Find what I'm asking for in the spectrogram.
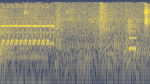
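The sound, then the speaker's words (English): A telephone rings with a faint, steady electronic tone that repeats rapidly for under a second and then stops, followed by quiet background noise. “Noah calls Corey to see if he is available to meet up.”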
